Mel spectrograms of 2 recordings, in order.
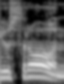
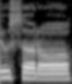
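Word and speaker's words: يُسْرًا: Yusro ma'al Usri Yusro bukan Yusron tetapi Yusroh karena tanwinnya sudah di Made You add dan cara membacanya panjang satu Alif jadi Kai lagi membacanya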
